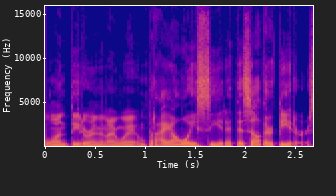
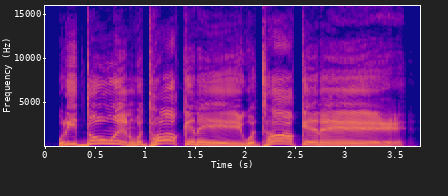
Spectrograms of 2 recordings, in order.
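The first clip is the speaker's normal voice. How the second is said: very high, slow, odd New York accent; 13 semitones higher, 3 dB louder than usual. Showing the accent done for a voice job: weird New Yorker-ish accent. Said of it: "weird New Yorker-ish accent".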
